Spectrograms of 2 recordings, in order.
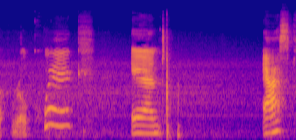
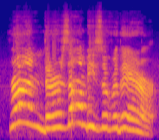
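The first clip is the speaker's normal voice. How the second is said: loud, high panicked cry; mock alarm; 9 semitones higher, 8 dB louder than usual. Streamer reading a viewer's comment as a loud panicked warning. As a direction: yell it like zombies are coming.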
